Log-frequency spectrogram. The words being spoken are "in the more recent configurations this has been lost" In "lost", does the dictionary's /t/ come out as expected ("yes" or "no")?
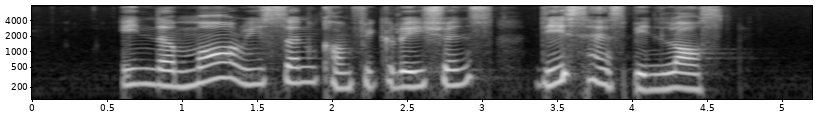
yes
